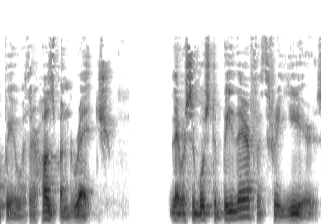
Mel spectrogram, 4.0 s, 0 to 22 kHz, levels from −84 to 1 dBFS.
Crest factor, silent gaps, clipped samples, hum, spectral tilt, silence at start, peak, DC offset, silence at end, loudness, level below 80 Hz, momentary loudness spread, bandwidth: 18 dB; 1.62-2.10 s; under 0.1%; none; -5 dB/octave; 0 s; -2 dBFS; under 0.1%; 0 s; -20 LUFS; -58 dBFS; 9 LU; 11.5 kHz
